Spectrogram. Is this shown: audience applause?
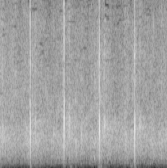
yes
